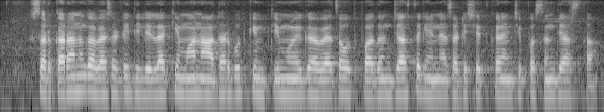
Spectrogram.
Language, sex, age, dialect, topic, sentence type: Marathi, male, 18-24, Southern Konkan, agriculture, statement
